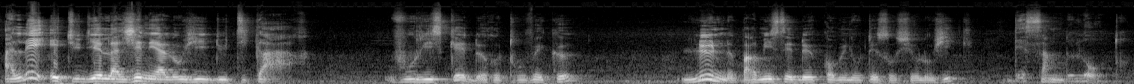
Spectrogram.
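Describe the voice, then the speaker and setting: A man's voice: medium pitch, fairly bright tone. A man explains as an interviewed expert, in an emphatic, professorial manner. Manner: deliberate, emphatic, professorial phrasing. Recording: faint ambient background noise.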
